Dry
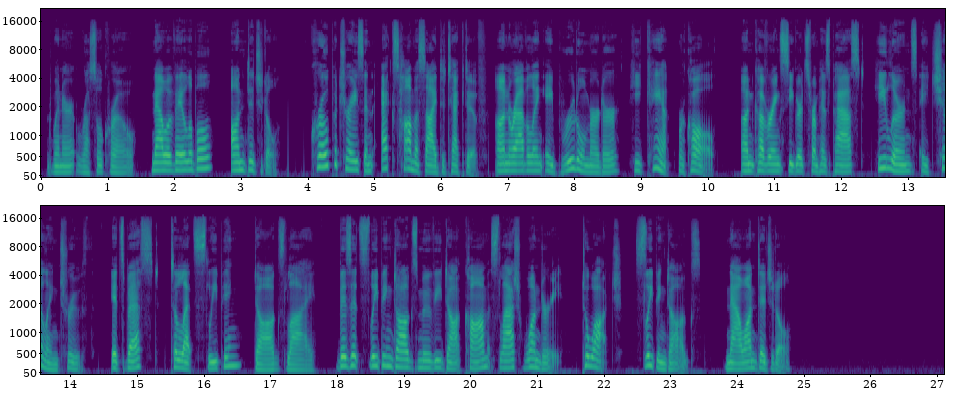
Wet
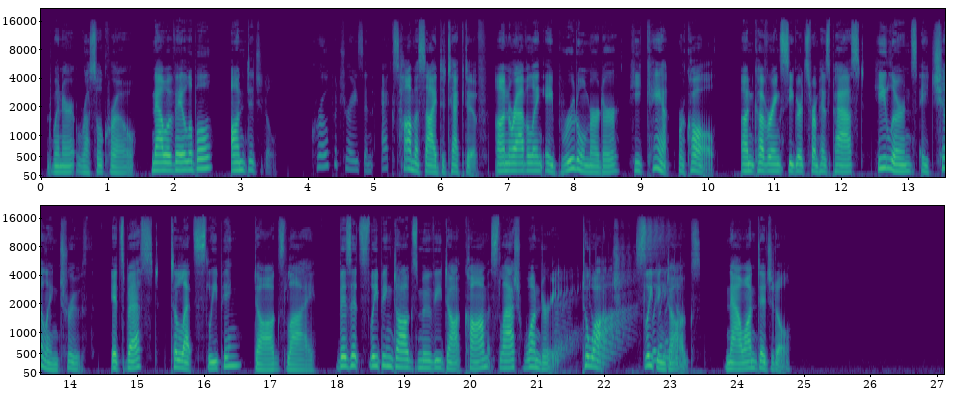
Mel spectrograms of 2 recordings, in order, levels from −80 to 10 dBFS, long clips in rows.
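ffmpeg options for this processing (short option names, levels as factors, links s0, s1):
-filter_complex "[0:a]asplit=3[s0][s1][s2];[s0]afade=t=out:st=21.24:d=0.02[s3];[s1]asplit=7[s4][s5][s6][s7][s8][s9][s10];[s5]adelay=93,afreqshift=110,volume=0.251[s11];[s6]adelay=186,afreqshift=220,volume=0.141[s12];[s7]adelay=279,afreqshift=330,volume=0.0785[s13];[s8]adelay=372,afreqshift=440,volume=0.0442[s14];[s9]adelay=465,afreqshift=550,volume=0.0248[s15];[s10]adelay=558,afreqshift=660,volume=0.0138[s16];[s4][s11][s12][s13][s14][s15][s16]amix=inputs=7:normalize=0,afade=t=in:st=21.24:d=0.02,afade=t=out:st=23.17:d=0.02[s17];[s2]afade=t=in:st=23.17:d=0.02[s18];[s3][s17][s18]amix=inputs=3:normalize=0,asplit=3[s19][s20][s21];[s19]atrim=end=3.3,asetpts=PTS-STARTPTS,afade=t=out:st=2.95:d=0.35:silence=0.11885[s22];[s20]atrim=start=3.3:end=5.17,asetpts=PTS-STARTPTS,volume=0.119[s23];[s21]atrim=start=5.17,asetpts=PTS-STARTPTS,afade=t=in:d=0.35:silence=0.11885[s24];[s22][s23][s24]concat=n=3:v=0:a=1"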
